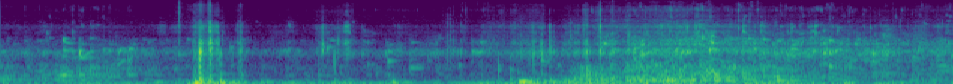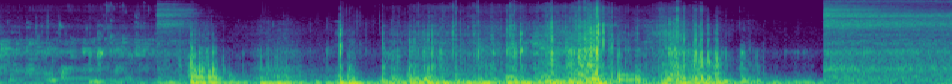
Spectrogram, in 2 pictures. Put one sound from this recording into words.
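Metal knocks and scrapes against rock underwater.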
